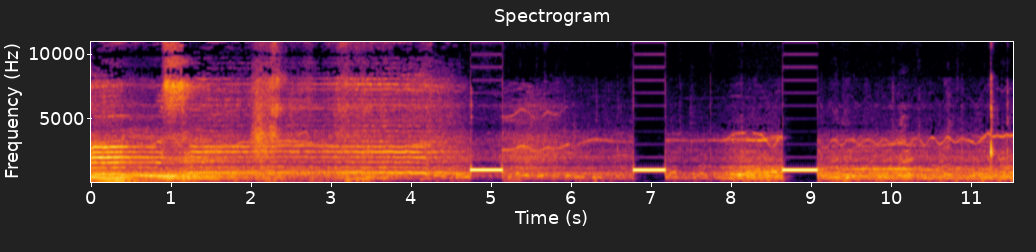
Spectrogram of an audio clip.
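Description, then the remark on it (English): Three loud, steady electronic beeps, each about half a second long and evenly spaced, cut sharply through a noisy background of crowd murmur and chatter at a fight event just after a TKO stoppage. “I promise you, those are not my beeps.”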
